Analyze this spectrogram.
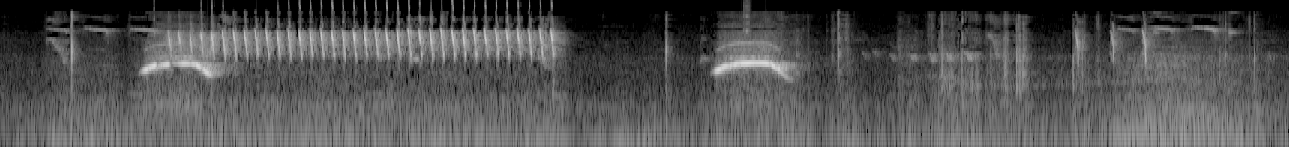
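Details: Bar-winged prinia, a ciblek sawah, singing: a downslurred whistle, then a long fast buzzy trill of ticks for nearly three seconds, another slurred whistle, and scattered high chips.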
